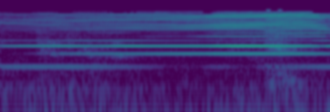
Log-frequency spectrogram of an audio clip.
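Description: Barbershop pitch pipe sounding one steady reedy note, held for about four seconds and growing a little louder before it stops: the starting pitch is being given to the chorus before the song.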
